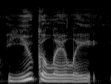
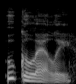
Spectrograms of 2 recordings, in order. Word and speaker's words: ukulele: He also taught me this morning, or uh, his native friend from Hawaii taught me that it's ukulele because he said it's uh, what what I used to call ukulele. You pronounce it like clue, so ukulele.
